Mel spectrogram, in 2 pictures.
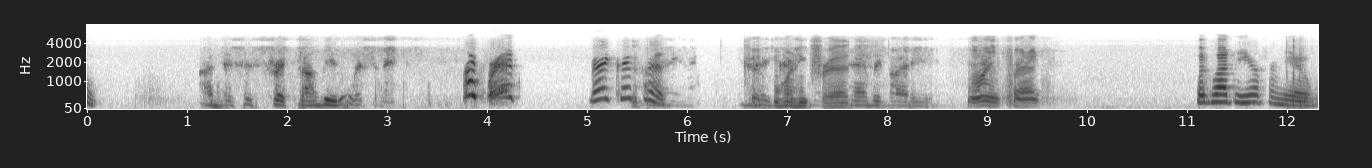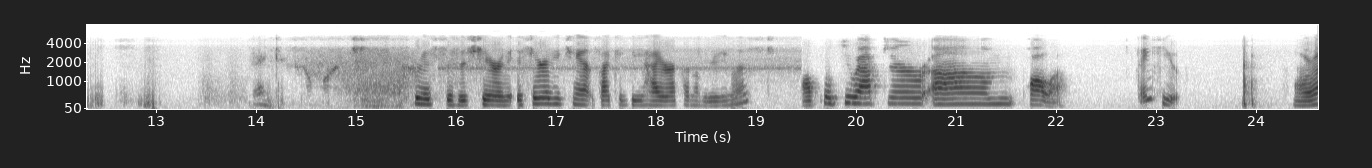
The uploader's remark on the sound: ACIM Daily TEXT Conference Call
